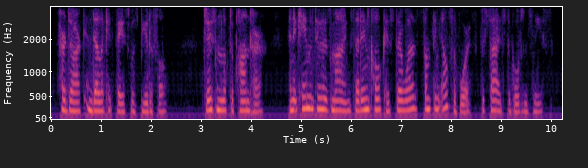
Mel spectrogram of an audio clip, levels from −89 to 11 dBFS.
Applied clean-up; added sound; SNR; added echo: none; none; none; none.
